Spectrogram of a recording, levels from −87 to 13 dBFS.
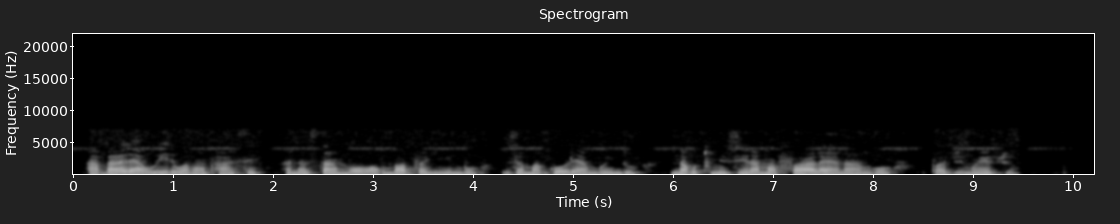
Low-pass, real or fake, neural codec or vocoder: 7.2 kHz; real; none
